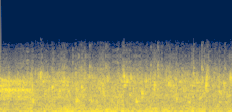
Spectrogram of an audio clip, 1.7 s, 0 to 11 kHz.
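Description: Tap water flows steadily into a Haier HLP23E portable washing machine for the cold rinse cycle, a close, constant trickling gush with no voices.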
